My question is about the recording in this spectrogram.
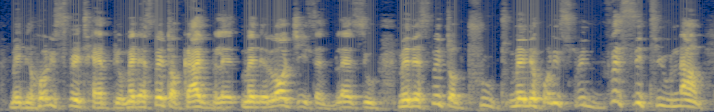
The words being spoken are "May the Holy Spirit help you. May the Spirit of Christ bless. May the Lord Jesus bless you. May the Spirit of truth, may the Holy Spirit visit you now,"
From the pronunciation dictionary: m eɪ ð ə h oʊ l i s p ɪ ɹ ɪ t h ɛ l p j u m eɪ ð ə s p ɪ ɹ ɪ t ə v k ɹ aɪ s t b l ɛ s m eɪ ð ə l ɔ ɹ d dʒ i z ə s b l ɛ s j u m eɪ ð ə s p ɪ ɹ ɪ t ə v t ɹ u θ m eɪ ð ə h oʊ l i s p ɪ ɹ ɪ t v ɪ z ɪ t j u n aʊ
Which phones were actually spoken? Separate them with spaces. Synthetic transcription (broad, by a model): m eɪ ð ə h oʊ l i s p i ɹ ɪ t h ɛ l p j u m eɪ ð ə s p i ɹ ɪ t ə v k ɹ aɪ s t b l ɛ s m eɪ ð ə l ɔ d dʒ i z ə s b l ɛ s j u m eɪ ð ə s p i ɹ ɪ t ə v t ɹ u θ m eɪ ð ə h oʊ l i s p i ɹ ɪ t v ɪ s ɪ t j u n aʊ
